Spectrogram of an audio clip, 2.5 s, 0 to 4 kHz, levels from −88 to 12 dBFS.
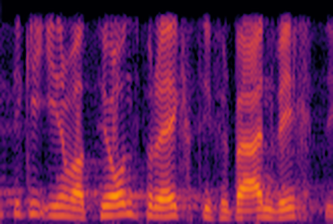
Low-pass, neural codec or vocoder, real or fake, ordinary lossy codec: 3.6 kHz; none; real; none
